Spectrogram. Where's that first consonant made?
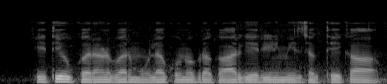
velum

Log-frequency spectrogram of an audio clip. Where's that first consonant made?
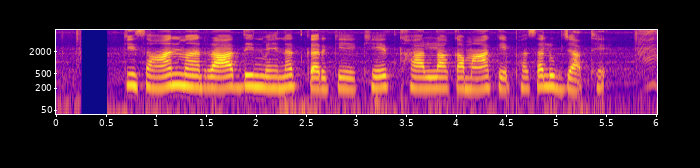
velum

